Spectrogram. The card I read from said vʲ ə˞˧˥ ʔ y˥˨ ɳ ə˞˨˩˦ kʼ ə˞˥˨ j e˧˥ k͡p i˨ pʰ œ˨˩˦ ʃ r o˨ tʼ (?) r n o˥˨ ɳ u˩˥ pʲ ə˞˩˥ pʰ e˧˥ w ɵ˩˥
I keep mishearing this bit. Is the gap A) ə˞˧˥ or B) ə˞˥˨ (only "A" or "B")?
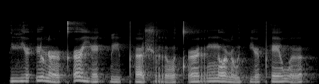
A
